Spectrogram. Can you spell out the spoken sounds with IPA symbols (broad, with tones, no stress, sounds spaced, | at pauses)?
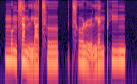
m ɤ˥˧ ŋ s a˥˩ n l j ä˧˥ t͡sʰ ɹ̩˥ | t͡sʰ ɤ˥ ɻ ɻ̩˨˩ l j ɛ˥ n pʰ i˥ ŋ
